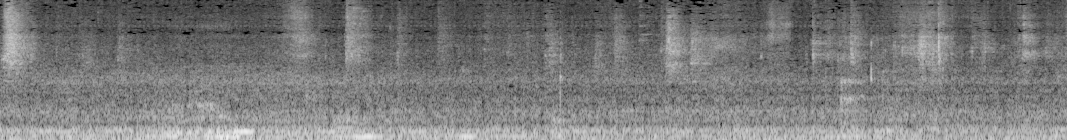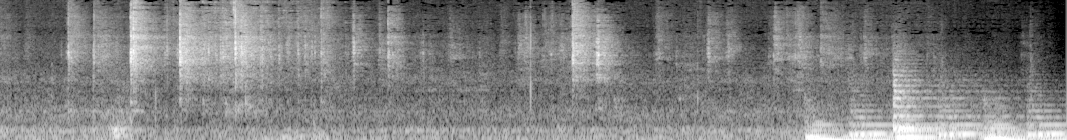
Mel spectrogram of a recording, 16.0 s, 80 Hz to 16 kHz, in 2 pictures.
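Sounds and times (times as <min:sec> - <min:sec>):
puppy paws tapping on wooden floor: 0:02.5 - 0:14.7
music with plucked low strings: 0:14.1 - 0:16.0.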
